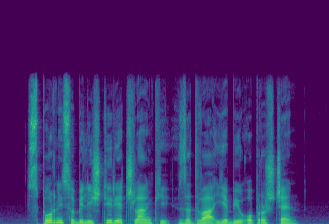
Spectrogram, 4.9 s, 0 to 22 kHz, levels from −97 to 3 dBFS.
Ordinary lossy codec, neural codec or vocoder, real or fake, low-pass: none; none; real; 14.4 kHz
